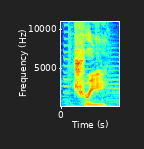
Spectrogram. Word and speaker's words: tree: Three is pronounced tree, to not be confused with the antiquated prefix sri, S-R-I.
